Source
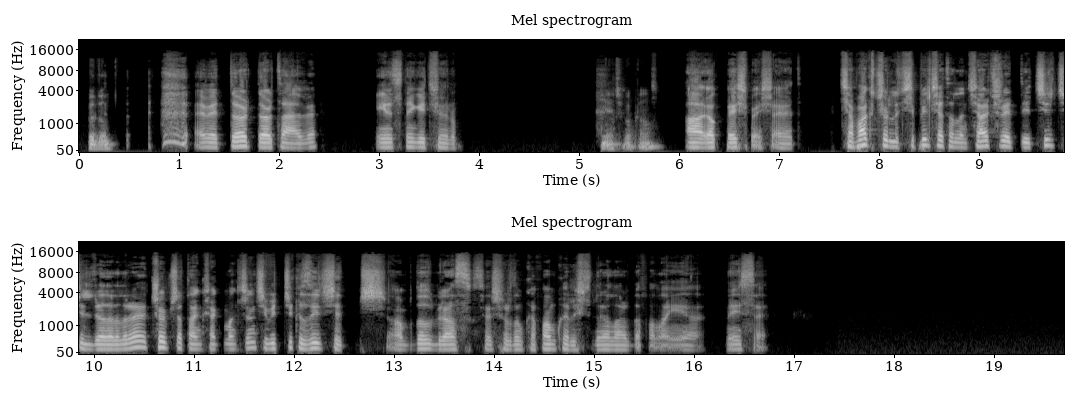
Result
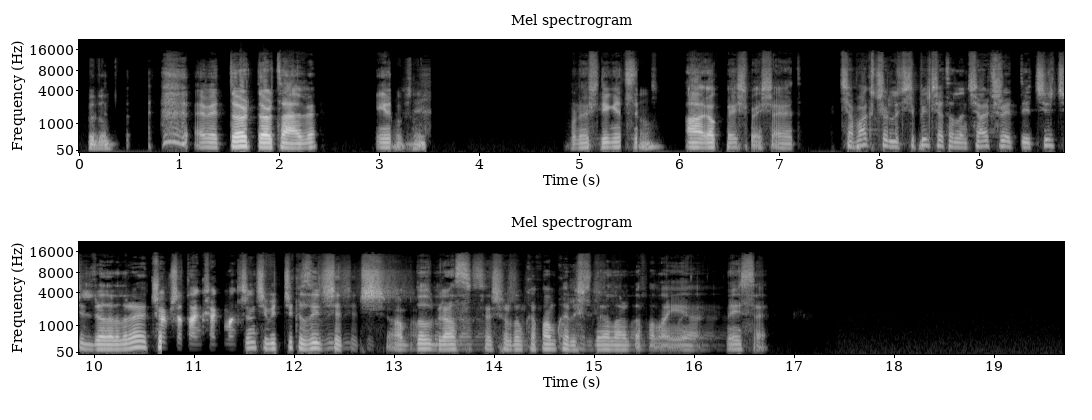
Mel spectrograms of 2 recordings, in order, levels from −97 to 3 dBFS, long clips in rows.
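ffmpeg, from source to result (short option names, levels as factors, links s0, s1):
-filter_complex "[0:a]asplit=3[s0][s1][s2];[s0]afade=t=out:st=1.46:d=0.02[s3];[s1]acontrast=59,afade=t=in:st=1.46:d=0.02,afade=t=out:st=2.32:d=0.02[s4];[s2]afade=t=in:st=2.32:d=0.02[s5];[s3][s4][s5]amix=inputs=3:normalize=0,asettb=1/sr,asplit=3[s6][s7][s8];[s6]atrim=end=6.414[s9];[s7]atrim=start=6.41:end=10.03,asetpts=PTS-STARTPTS,afade=t=in:d=0.004:c=qsin,afade=t=out:st=3.616:d=0.004:c=qsin,acompressor=threshold=0.0501:ratio=6:attack=3.2:release=140:knee=1:detection=peak[s10];[s8]atrim=start=10.026[s11];[s9][s10]acrossfade=d=0.004:c1=hsin:c2=qsin[s12];[s12][s11]acrossfade=d=0.004:c1=qsin:c2=hsin,asettb=1/sr,asplit=3[s13][s14][s15];[s13]atrim=end=10.674[s16];[s14]atrim=start=10.67:end=11.5,asetpts=PTS-STARTPTS,afade=t=in:d=0.004:c=qsin,afade=t=out:st=0.826:d=0.004:c=qsin,highpass=f=1300:t=q:w=7[s17];[s15]atrim=start=11.496[s18];[s16][s17]acrossfade=d=0.004:c1=hsin:c2=qsin[s19];[s19][s18]acrossfade=d=0.004:c1=qsin:c2=hsin,asplit=3[s20][s21][s22];[s20]afade=t=out:st=12.13:d=0.02[s23];[s21]aecho=1:1:163|326:0.106|0.0275,afade=t=in:st=12.13:d=0.02,afade=t=out:st=16.37:d=0.02[s24];[s22]afade=t=in:st=16.37:d=0.02[s25];[s23][s24][s25]amix=inputs=3:normalize=0,asplit=3[s26][s27][s28];[s26]atrim=end=3.112[s29];[s27]atrim=start=3.108:end=5.582,asetpts=PTS-STARTPTS,areverse[s30];[s28]atrim=start=5.578[s31];[s29][s30]acrossfade=d=0.004:c1=hsin:c2=hsin[s32];[s32][s31]acrossfade=d=0.004:c1=hsin:c2=hsin"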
